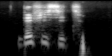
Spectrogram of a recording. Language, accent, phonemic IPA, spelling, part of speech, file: French, France, /de.fi.sit/, déficit, noun, LL-Q150 (fra)-déficit.wav
- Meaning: 1. deficit 2. shortage (in weight) 3. deficiency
